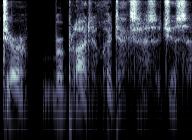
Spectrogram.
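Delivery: acted gruff action-hero voice. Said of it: "I read them in Liam Neeson's voice".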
